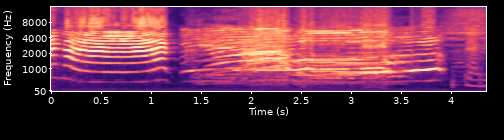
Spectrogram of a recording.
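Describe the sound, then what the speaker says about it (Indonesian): Children's voices shout and wail loudly in a sustained, overlapping burst lasting several seconds, then break off abruptly with a short shriek near the end. "Dari jauh ibu dengar ada yang teriak."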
